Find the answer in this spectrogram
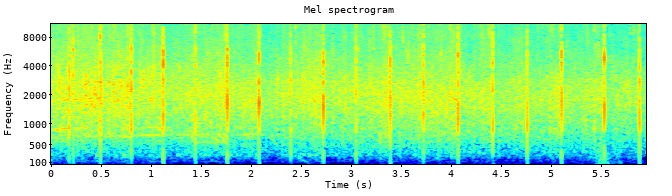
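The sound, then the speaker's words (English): A church audience applauds a former children's pastor steadily, a dense wash of clapping that holds for several seconds, with sharp individual claps popping out above it in a fairly regular rhythm. “Come on, give him an applause.”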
